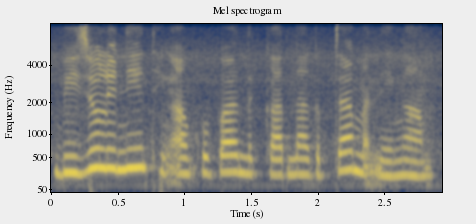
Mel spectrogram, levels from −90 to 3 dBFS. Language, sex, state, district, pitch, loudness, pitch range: Garo, female, Meghalaya, West Garo Hills, 260 Hz, -13 LUFS, 240-295 Hz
